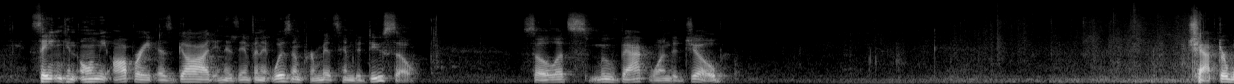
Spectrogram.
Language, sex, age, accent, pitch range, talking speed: English, male, 30-49, American, 95-135 Hz, 110 wpm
